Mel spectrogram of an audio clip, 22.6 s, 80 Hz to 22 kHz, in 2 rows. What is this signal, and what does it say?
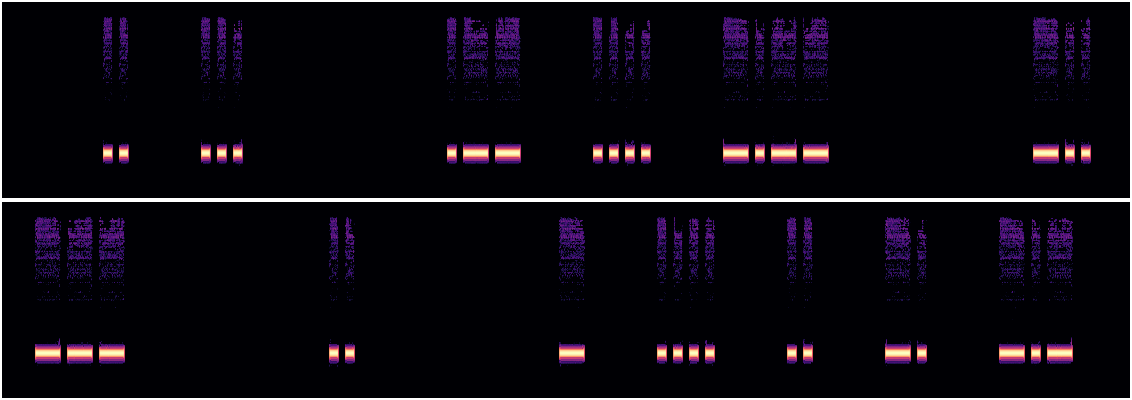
Morse code, heard as a keyed tone, about 15 wpm, spaced as for 8 wpm, 1000 Hz. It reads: IS WHY DO I THINK
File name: qotdfiles / 8wpm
